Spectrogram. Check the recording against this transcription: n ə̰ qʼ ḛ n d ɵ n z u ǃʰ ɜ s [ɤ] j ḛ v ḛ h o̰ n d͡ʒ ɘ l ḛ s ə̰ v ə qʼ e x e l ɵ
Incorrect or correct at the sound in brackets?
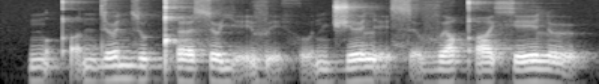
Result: incorrect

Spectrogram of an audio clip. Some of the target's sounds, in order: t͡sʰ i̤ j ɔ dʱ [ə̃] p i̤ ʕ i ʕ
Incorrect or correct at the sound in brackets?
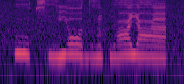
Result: correct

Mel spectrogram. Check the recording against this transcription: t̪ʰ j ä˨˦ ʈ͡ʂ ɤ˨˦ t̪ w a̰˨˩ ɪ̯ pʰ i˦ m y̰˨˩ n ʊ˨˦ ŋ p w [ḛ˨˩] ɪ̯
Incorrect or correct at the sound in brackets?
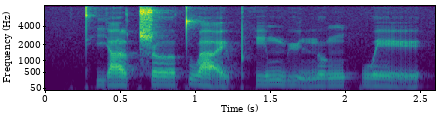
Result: correct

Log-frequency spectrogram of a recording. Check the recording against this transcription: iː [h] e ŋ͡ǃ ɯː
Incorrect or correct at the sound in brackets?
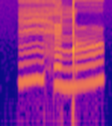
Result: correct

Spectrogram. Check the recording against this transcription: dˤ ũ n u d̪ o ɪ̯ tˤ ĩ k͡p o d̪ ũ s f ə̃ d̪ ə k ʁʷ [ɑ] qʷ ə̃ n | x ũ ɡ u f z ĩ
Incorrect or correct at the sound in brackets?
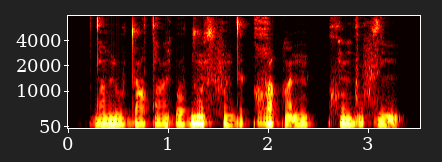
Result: incorrect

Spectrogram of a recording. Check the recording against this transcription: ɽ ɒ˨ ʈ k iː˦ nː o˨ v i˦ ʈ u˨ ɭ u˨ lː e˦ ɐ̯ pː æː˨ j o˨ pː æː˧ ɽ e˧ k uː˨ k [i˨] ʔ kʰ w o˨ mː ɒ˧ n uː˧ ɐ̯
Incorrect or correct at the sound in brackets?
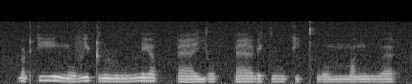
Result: correct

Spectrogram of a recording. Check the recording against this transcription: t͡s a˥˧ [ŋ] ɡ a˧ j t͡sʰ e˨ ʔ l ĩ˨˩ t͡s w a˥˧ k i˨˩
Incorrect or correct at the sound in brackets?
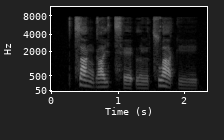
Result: correct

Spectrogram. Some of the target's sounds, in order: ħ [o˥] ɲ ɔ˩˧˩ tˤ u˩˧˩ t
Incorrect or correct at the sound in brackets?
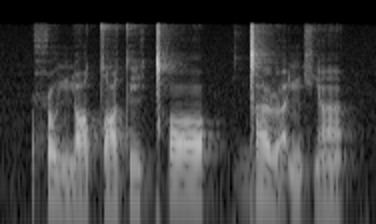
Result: incorrect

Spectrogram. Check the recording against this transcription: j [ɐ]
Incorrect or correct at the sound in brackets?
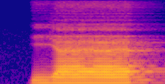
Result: incorrect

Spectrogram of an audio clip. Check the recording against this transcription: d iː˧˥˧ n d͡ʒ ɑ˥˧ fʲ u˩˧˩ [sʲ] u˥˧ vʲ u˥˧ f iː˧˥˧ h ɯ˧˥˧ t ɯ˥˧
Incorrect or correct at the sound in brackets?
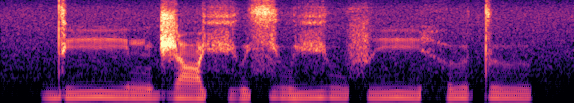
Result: correct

